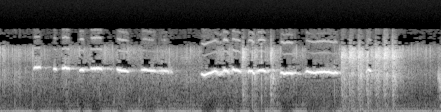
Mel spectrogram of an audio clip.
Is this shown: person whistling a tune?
yes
